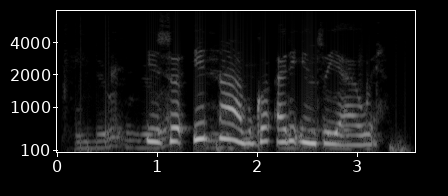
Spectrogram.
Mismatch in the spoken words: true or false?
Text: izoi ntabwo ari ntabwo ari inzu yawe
true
